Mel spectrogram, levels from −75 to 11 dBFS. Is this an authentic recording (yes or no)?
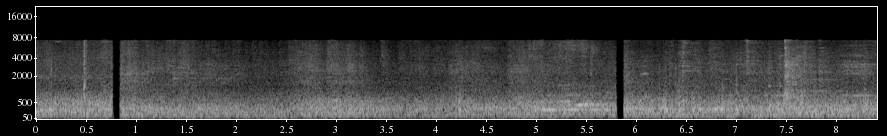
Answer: yes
